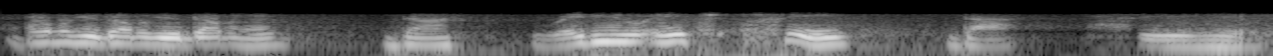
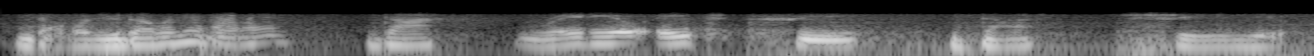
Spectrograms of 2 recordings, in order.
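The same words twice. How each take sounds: The two takes are said the same way.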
